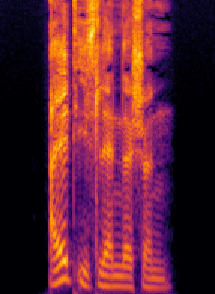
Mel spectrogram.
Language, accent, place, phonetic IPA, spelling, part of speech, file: German, Germany, Berlin, [ˈaltʔiːsˌlɛndɪʃn̩], altisländischen, adjective, De-altisländischen.ogg
- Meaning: inflection of altisländisch: 1. strong genitive masculine/neuter singular 2. weak/mixed genitive/dative all-gender singular 3. strong/weak/mixed accusative masculine singular 4. strong dative plural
